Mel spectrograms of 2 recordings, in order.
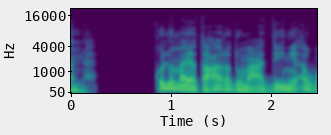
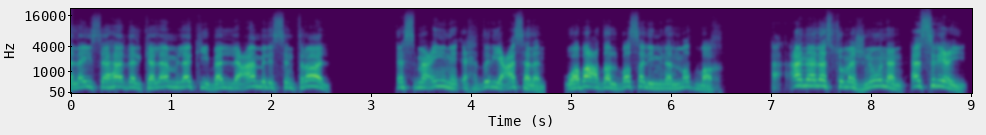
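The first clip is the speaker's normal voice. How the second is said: high-pitched, frantic phone orders; frantic shouting; 10 semitones higher than usual. Acted. Narrator yelling at the operator and Howaida, frantic. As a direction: cry out urgently, voice pitched way up. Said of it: "والتقطتها وصرخت".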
